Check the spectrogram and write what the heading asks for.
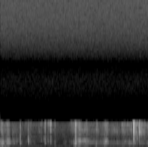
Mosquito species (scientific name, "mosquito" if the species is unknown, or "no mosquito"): no mosquito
